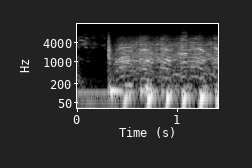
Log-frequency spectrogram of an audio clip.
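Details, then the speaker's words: BMW E36 with a freshly installed turbo M44 engine. A click, then steady cranking at about five beats a second that never fires: crank no-start with no fuel delivery. Owner suspects the fuel pump lacks power or gets no signal because EWS isn't deleted. "it's okay and we're not even getting any fuel so either the fuel pump isn't getting power or it's just not get a signal because ews isn't deleted"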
